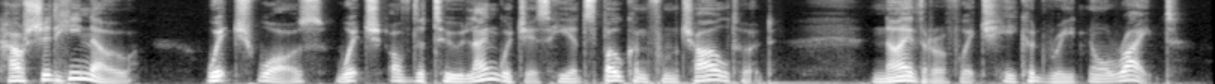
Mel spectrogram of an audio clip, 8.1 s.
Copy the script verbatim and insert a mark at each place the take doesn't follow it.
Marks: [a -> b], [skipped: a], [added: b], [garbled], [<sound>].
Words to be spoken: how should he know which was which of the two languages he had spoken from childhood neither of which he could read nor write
how should he know which was which of the two languages he had spoken from childhood neither of which he could read nor write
